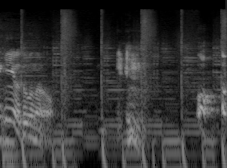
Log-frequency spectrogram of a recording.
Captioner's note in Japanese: 咳払い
